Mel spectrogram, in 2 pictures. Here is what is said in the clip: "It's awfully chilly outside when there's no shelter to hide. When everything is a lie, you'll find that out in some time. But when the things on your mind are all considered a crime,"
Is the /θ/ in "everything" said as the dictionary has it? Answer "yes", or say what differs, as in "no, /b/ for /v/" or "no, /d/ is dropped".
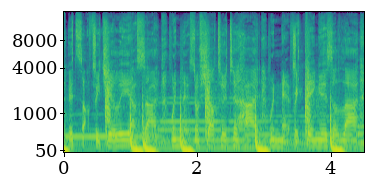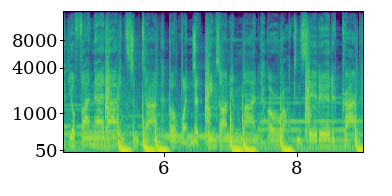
yes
